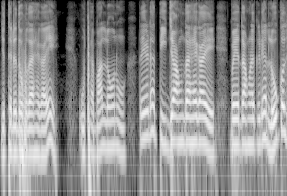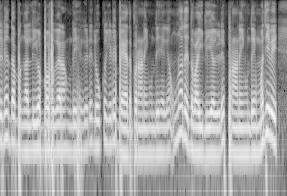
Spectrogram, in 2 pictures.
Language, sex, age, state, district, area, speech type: Punjabi, male, 30-45, Punjab, Hoshiarpur, rural, spontaneous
